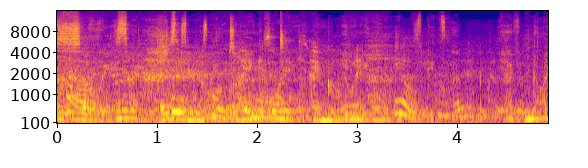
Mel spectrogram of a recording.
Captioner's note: students chattering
